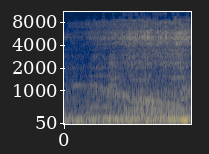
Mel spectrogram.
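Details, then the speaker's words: Background snoring from an exhausted adult husband asleep, heard while his wife stays awake after carpal and cubital tunnel surgery. "i'm trying to stay up as you can hear the amazing background noise of snores from my husband who was extremely tired because he stayed up"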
